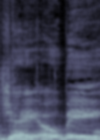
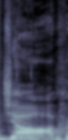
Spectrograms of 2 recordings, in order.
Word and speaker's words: Job: and the instructor said that it looks like job, but it actually is pronounced Job.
